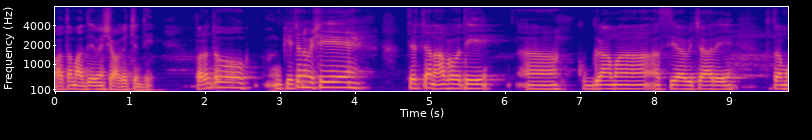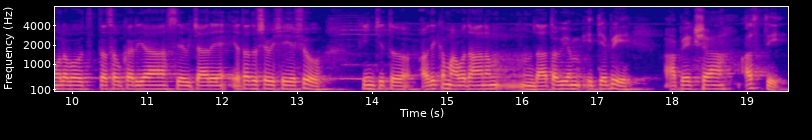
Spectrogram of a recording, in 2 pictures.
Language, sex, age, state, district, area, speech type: Sanskrit, male, 45-60, Karnataka, Shimoga, urban, spontaneous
